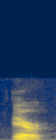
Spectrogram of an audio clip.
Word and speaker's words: heirs: 여기 지금 저기 봐 교과서 갖고 계신 분들 H-E-I-R-S H-E-I-R-S 발음해 보세요. Air Hair가 아니에요. Air H 묵음입니다.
